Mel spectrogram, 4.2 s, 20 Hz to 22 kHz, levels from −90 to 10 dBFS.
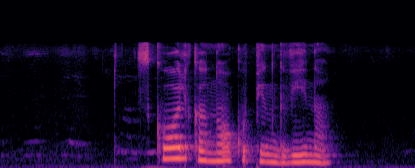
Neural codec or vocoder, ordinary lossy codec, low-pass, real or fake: none; none; none; real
